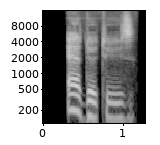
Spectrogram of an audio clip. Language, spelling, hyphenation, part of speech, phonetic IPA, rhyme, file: Hungarian, erdőtűz, er‧dő‧tűz, noun, [ˈɛrdøːtyːz], -yːz, Hu-erdőtűz.ogg
- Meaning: forest fire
